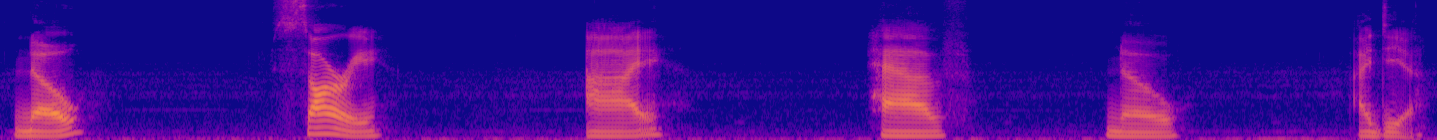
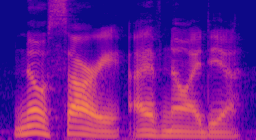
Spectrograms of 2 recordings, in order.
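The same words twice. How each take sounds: First: Very slow, each word on its own; spaced-out language-drill reading. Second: Said in the usual way. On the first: Shown as a demonstration. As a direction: leave a long gap after every word. Teacher repeats it word by word.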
